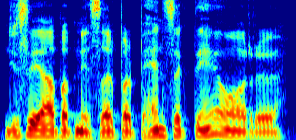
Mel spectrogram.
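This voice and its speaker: An Indian man narrating a gadget review as its presenter, with a deadpan, tongue-in-cheek delivery. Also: fairly low pitch, moderate pace, no room sound.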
